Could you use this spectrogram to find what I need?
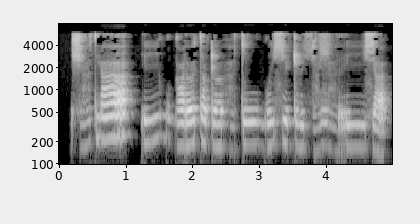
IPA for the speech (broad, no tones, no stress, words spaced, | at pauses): ʃa̤tjaː | ɾiːɡʷɪɡɑ ɾœtɑʈœːha̤ tuː ɡʷiɕiʈɪː ça̤ɮa̤ riːɕa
